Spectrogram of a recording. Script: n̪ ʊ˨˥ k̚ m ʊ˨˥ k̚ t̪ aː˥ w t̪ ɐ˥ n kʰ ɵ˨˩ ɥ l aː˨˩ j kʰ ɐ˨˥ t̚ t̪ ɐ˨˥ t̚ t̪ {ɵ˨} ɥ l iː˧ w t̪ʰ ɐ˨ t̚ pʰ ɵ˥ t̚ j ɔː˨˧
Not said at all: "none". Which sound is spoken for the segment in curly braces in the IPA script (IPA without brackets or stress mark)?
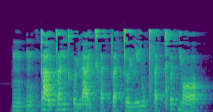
ɵ˨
